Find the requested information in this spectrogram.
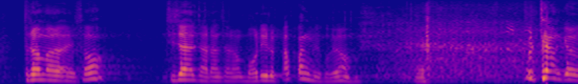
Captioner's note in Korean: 웃음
